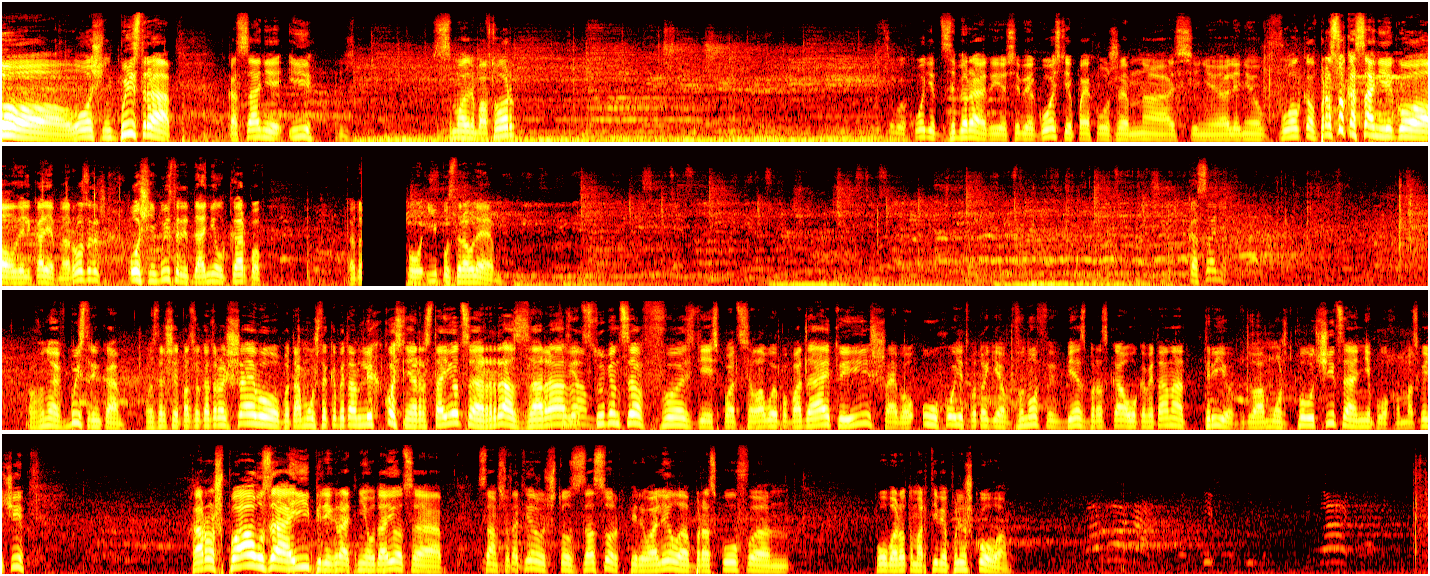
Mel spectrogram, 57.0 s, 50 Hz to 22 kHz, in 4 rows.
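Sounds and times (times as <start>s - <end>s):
faint ice hockey arena ambience: 0.0s - 57.0s
hockey stick striking puck: 28.2s - 28.8s.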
